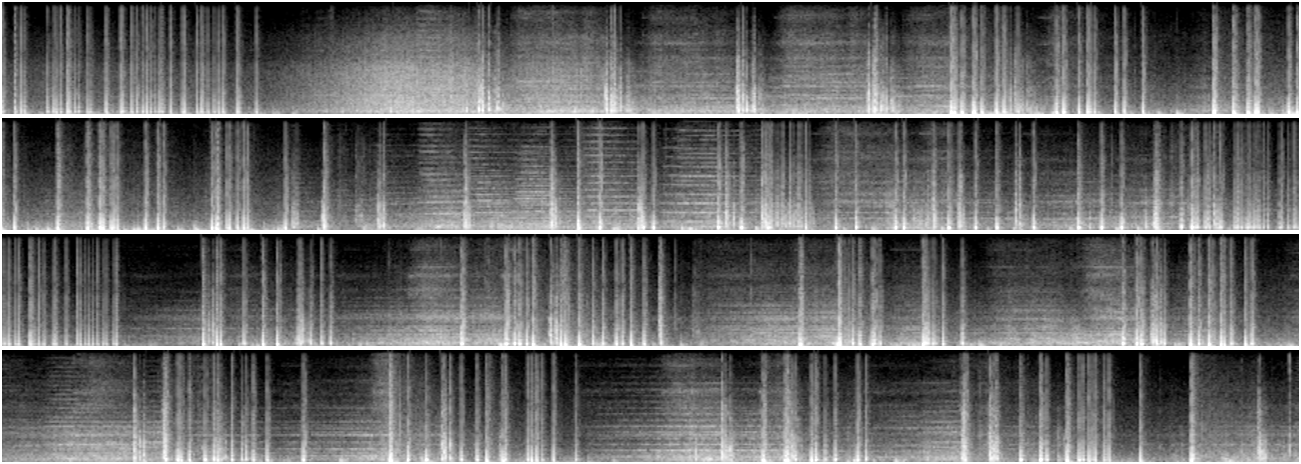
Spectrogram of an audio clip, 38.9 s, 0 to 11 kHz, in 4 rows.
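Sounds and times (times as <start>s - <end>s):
fireworks bursting and crackling: 0.0s - 38.9s.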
